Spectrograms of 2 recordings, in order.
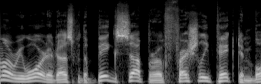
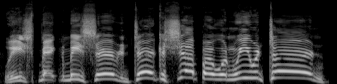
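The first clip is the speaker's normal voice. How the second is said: big voice; 11 semitones higher than usual. Acted. Big Joe continues.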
